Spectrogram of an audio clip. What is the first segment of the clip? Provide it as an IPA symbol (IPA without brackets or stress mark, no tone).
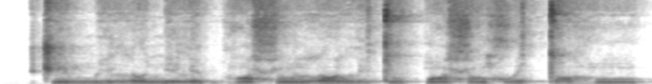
t͡ʃ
